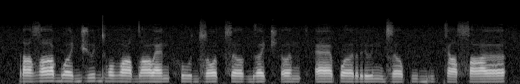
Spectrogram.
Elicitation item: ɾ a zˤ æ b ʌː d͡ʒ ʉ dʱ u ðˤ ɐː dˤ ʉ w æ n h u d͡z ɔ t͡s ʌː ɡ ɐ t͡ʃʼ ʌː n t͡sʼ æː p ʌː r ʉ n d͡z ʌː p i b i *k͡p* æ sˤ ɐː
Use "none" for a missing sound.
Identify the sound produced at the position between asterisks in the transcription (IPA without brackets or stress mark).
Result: k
